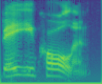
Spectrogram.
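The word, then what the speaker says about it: baicalein: It's B-A-I. C-A-L-E-I-N, but it's pronounced baecolin.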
